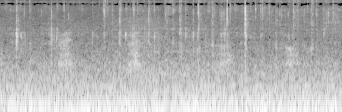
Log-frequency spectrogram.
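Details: Four-month-old American Blue Bay Shepherd puppy Denali gnawing her raw turkey neck, with wet crunches and quick, irregular snapping bites over a constant low background rumble.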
